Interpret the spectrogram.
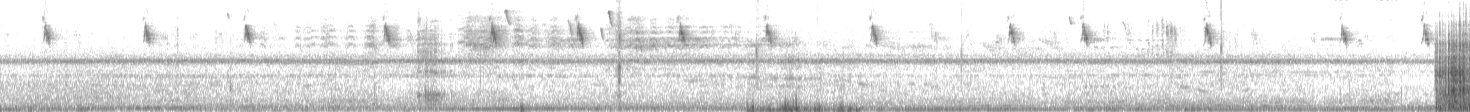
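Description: Faint bird chirps: a short, high note repeated about once a second, over a steady thin high tone. Near the end comes a brief louder rustle and knock.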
